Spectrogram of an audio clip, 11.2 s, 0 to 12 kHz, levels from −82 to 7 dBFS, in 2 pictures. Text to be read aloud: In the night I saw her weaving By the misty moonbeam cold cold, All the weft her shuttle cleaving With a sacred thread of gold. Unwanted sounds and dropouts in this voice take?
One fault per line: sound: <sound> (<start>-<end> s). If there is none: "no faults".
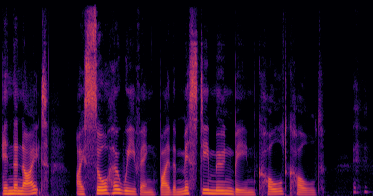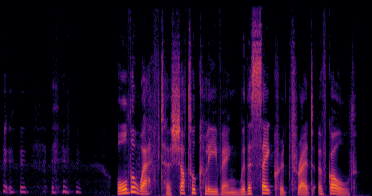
sound: laugh (5.3-6.8 s)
